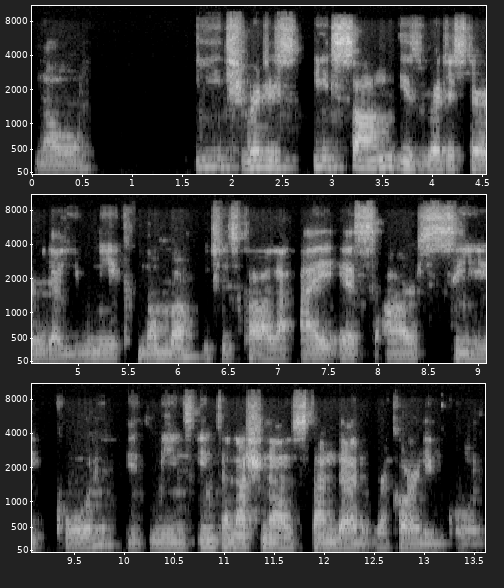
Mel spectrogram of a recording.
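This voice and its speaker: A man speaking as a music producer guest, explaining things deliberately, step by step, in an interview. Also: fairly low pitch, steady tone, low-quality recording.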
